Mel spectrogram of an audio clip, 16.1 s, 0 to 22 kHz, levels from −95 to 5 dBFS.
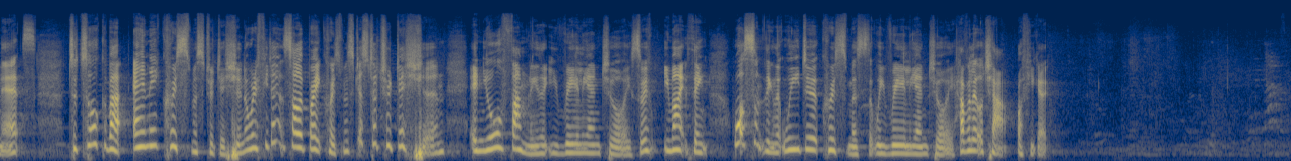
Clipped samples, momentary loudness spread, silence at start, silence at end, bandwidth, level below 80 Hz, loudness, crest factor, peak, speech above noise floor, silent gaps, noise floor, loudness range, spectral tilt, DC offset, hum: under 0.1%; 10 LU; 0 s; 3.05 s; 15.5 kHz; -58 dBFS; -22 LUFS; 22 dB; 0 dBFS; 41 dB; none; -64 dBFS; 5 LU; -3.5 dB/octave; under 0.1%; none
